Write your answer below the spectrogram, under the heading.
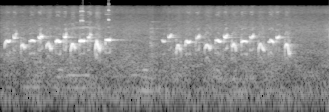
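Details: Yellow-vented bulbul delivering garuda-style and rough ngriwik song meant to tutor young birds: two lively phrases of rapid, gurgling up-and-down notes, each lasting about a second and a half.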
